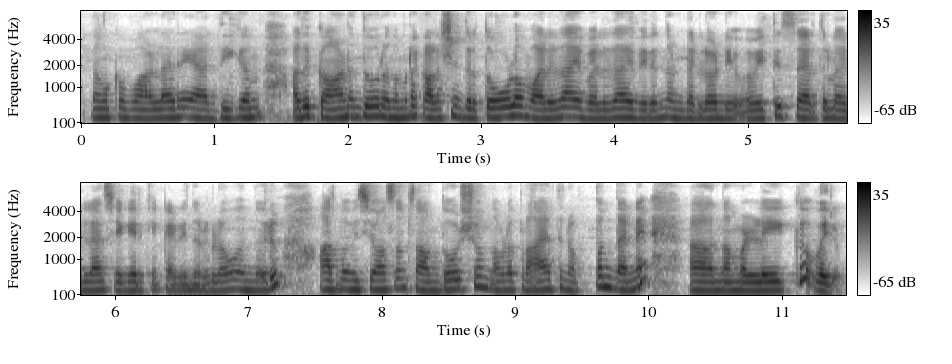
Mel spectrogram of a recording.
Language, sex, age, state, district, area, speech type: Malayalam, female, 30-45, Kerala, Kottayam, rural, spontaneous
